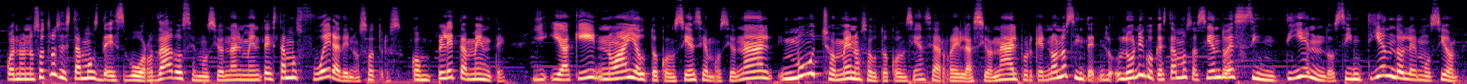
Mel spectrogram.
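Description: A woman's voice: a little high, sing-song, normal speed, few pauses, faint music behind. A woman psychologist giving relationship advice straight to the listener in a coaching tone, often repeating words and checking for agreement. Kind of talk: advice talk to viewers.

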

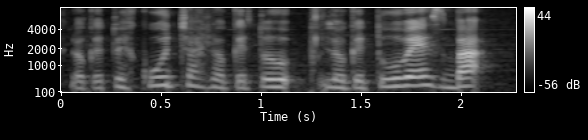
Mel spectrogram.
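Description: Woman psychologist, somewhat high voice, faith-based relationship advice, voices listeners' doubts. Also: fairly quick, soft background music. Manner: asks many rhetorical questions; plays out listeners' objections.

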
